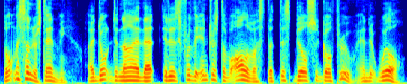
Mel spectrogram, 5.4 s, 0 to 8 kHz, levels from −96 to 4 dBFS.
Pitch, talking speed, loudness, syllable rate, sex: 135 Hz, 275 wpm, -18 LUFS, 6.2 syllables/s, male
